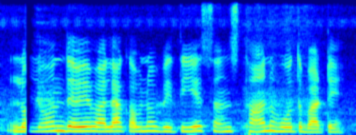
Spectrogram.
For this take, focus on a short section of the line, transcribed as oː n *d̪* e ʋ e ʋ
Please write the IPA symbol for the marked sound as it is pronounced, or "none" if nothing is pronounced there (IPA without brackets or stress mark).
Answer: d̪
